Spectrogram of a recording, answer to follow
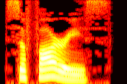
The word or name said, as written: safaris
